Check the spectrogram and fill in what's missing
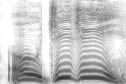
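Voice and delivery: put-on high, drawn-out Mexican-accented exclamation; imitated Mexican neighbors. Neighbors recognizing the friend by name, imitated Mexican accent. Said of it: "they're like that".

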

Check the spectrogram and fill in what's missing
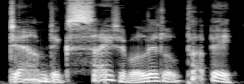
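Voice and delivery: ordinary delivery

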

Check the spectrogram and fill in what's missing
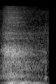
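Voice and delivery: brief acted sigh; short sigh. A narrator's reading. Kingsley before putting Levi off, a short acted sigh. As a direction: let out a quick breath. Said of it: "Kingsley sighed".

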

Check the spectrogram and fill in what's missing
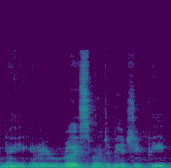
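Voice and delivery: dropped low and soft, almost breathed; quiet low correction to people who praise her; low hushed retort. Retold or imitated. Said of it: "I'm like".

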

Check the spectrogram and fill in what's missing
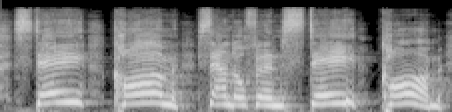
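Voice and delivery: lightly voiced dad pleading for calm; urgent father. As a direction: call to your child over a roaring wind. Father calls out over roaring magic.

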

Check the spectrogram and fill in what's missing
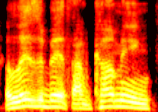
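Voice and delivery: high, dramatic sitcom wail; hammed-up catchphrase, pitched well up; Red Fox. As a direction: cry out in mock heart-attack melodrama. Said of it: "Red Fox, who he used to always say".

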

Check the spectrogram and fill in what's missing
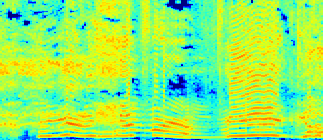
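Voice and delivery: high, loud, laughing outburst; cracking up, voice soaring high; laughing shout. Real, not acted. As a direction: shout it through real laughter. Cracking up recapping the episode.

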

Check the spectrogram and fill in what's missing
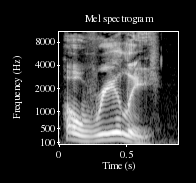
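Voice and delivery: high, loud sarcastic comeback. A narrator's reading. Brother mocking his brother's argument, sarcastic. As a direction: pounce with exaggerated disbelief, pitch swooping down. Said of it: "Isaac said sarcastically".

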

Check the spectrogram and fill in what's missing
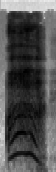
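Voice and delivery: sharp high angry "Ah!"; a sudden high burst of anger; mom's high angry yelp at the intruder; angry cry. Retold or imitated. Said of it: "She made that noise".

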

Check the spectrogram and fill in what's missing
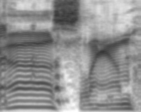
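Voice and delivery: mock theatrical door slam; hammy stage actor. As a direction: play the slammed door grandly. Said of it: "It's like".

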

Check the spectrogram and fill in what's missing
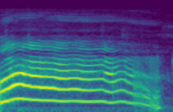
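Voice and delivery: high shriek of alarm; sudden high scream; retold scream. Actor recalls running from the bar screaming. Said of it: "ran out screaming".

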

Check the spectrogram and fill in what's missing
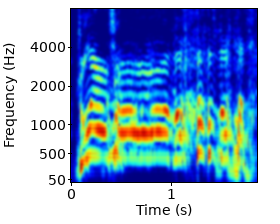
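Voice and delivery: a long, stretched-out high どやさー with a laugh in it; mock radio gag cry, stretched way out; drawn-out gag call. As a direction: ham up the comedian's catchphrase, laughing through it. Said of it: "お互いのギャグの応酬".

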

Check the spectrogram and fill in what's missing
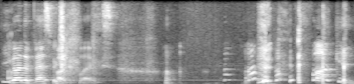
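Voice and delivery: high, laughing delight; laughing praise. Real, not acted. Podcaster laughing at co-host's impression, high. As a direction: crack up while praising.

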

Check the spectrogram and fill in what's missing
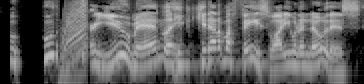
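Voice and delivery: high, hammed-up indignant snap; mock defensive outburst. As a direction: play your own irritated reaction, half-joking. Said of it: "I'm like".

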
